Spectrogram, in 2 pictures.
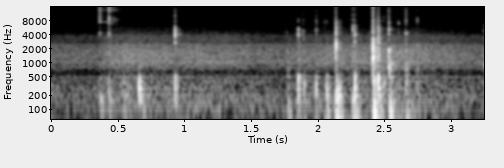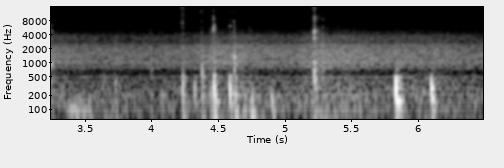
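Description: Laptop keys and clicks tapped at irregular intervals, with a quick cluster of louder clicks about two seconds in.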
